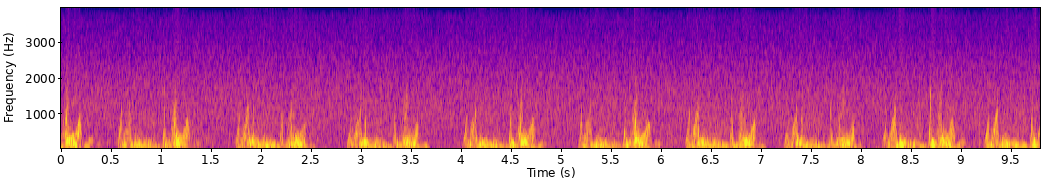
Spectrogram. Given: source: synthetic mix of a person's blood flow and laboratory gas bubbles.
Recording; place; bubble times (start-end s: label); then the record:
Doppler ultrasound of blood flow; precordium
no bubbles
From the record:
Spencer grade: 0 (complete lack of bubble signals)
